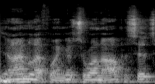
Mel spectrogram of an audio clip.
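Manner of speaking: ordinary talk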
